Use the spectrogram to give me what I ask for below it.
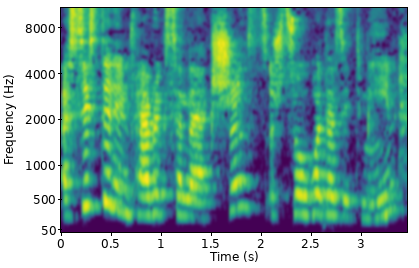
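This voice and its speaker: In a Serbian accent, a woman speaks with a high pitch. Her pace is fairly slow. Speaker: immigration and job-search advisor. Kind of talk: tutorial. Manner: hesitant, many fillers.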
